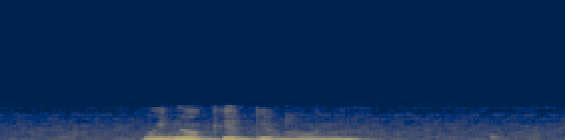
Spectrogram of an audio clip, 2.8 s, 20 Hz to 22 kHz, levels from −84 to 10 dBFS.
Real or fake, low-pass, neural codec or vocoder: real; 5.4 kHz; none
